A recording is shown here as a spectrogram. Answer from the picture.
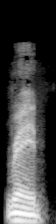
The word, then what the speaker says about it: Rabe: In 2005, John Rabe, man, I have butchered his name last time. I'm butchering his name this time. – Rabe, okay.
